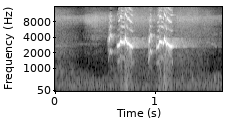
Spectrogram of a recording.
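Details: Sooty-headed bulbul singing loudly for luring: two quick, bright chirp notes a third of a second apart, each opened by a tiny pickup tick, with a thin hiss in the background.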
